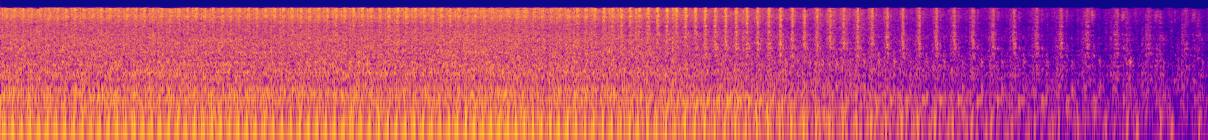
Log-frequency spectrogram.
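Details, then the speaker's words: Craftsman mower that stalls when hot; warm engine, choke open, fuel sprayed into the carb: the flathead restarts and runs steadily, then firing thins and it coasts to a stop on its own, pointing to fuel starvation, possibly water in the carb bowl. "so something strange just happened the engine restarted with the extra fuel which would point to a starvation issue also the engine stopped running on its own which shouldn't have happened"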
